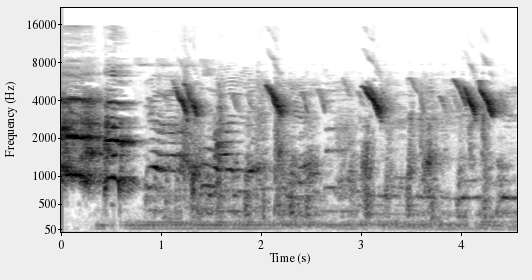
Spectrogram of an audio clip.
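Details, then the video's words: Junglefowl from Aceh used as a decoy: a loud harsh burst at the start, then spaced high downslurred chirps over a faint low humming background. "Ayam Hutan Aceh"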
